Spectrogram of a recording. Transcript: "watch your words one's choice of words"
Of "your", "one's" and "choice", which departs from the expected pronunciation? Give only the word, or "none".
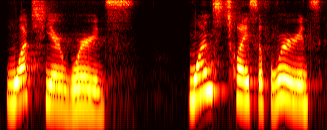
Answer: one's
